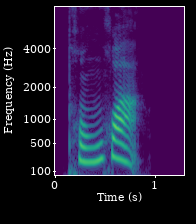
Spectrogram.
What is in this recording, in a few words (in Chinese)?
"童话", Chinese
